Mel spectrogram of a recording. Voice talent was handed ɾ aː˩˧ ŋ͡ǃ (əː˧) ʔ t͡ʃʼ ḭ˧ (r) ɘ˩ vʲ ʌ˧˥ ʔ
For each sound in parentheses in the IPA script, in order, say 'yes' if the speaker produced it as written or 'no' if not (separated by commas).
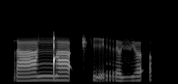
no, yes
